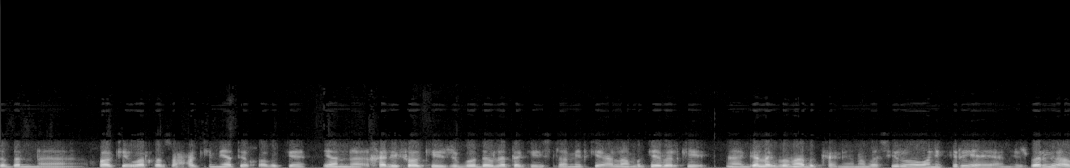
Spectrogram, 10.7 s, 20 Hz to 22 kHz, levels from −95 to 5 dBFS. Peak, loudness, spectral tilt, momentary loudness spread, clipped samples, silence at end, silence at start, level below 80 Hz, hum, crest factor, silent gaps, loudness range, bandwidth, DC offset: -6 dBFS; -25 LUFS; -9.5 dB/octave; 9 LU; under 0.1%; 0 s; 0 s; -54 dBFS; none; 18 dB; none; 2 LU; 3.8 kHz; under 0.1%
